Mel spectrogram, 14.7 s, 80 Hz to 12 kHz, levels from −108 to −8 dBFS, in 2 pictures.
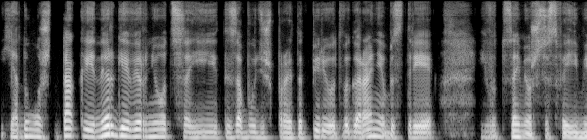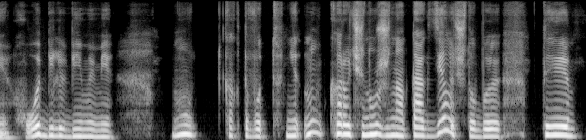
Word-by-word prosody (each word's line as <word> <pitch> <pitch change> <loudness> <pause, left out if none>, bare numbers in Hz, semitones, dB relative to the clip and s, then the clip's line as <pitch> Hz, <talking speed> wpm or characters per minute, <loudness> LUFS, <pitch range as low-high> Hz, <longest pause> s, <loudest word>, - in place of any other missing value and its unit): Я 205 - -4
думаю, 160 0 -2
что 140 0 -9
так 180 +1 -1
и 160 -1 +2
энергия 185 +2 +3
вернётся, 160 -2 -1
и 140 0 -5
ты 130 +2 -10
забудешь 135 -1 -4
про 135 -1 -3
этот 130 0 -5
период 150 -1 -2
выгорания 150 +3 0
быстрее. 135 0 -2 0.6
И - - -14
вот - - -9
займешься 75 -2 -1
своими 70 -2 -1
хобби 190 +8 +2
любимыми. 170 -4 -1 0.7
Ну, 210 +1 +2 0.3
как-то 185 0 -7
вот, 165 -2 -4
не 185 -1 0
ну 240 +1 0
короче, 220 -3 +4
нужно 200 -3 +4
так 190 -2 +3
делать, 265 - +1
чтобы 170 -1 +1 0.5
ты 205 -3 +6
165 Hz, 130 wpm, -21 LUFS, 140-190 Hz, 0.7 s, ты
